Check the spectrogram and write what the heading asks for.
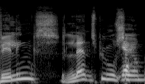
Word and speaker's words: Vellings Landsbymuseum: På tredjepladsen over steder i Danmark, hvor man altså kan få en på opleveren, der fremhæver I, jeg tror, det udtales Vellings Landsbymuseum, er det sådan? – Ja. Ja, det er korrekt.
